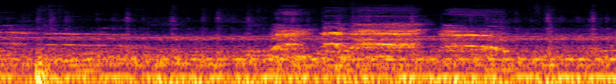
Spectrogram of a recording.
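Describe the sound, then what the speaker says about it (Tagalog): A rooster crows in the morning in the background over a low steady hum, with a few clucks from nearby chickens. "Manok ang background kaya syempre buntag nga mata na mga tao and ang manok mo ang alarm clock"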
